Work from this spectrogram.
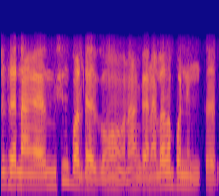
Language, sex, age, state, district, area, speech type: Tamil, male, 18-30, Tamil Nadu, Cuddalore, rural, conversation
